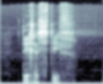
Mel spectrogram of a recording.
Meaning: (adjective) digestive, pertaining to digestion; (noun) digestive (substance aiding digestion)
- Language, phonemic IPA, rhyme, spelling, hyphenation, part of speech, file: Dutch, /ˌdi.ɣɛsˈtif/, -if, digestief, di‧ges‧tief, adjective / noun, Nl-digestief.ogg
